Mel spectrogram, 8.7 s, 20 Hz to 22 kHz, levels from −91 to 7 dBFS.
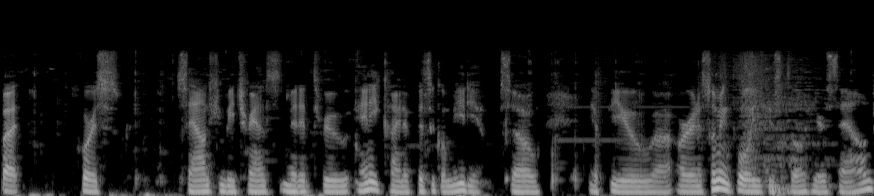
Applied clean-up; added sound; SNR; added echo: classical method Wiener filter.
